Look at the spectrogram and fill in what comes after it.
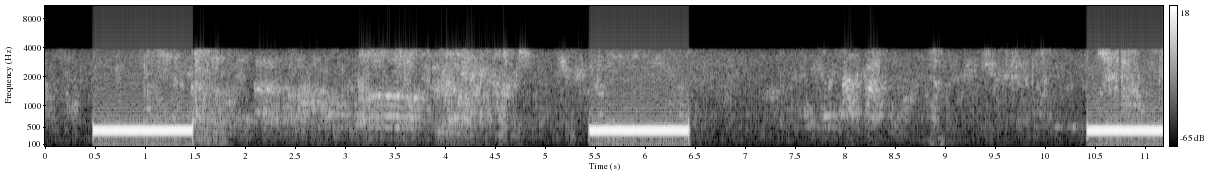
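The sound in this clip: Telephone call tones while dialing: three long, steady, mid-pitched beeps, each about a second, spaced roughly five seconds apart, with people talking in the gaps between them.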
